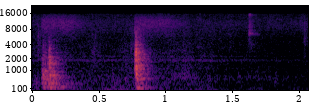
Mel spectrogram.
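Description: Two faint short taps, under a second apart, then near quiet.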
